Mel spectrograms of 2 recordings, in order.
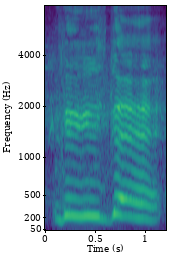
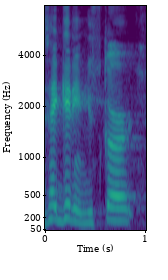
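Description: First: Louder, slow, laughing poke at him; laughing tease. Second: God's hushed, gentle teasing voice; soft teasing question. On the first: God ribbing the frightened Gideon, laughing and louder. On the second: God teasing Gideon in his tent, softly. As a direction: lean in and ask it softly, half teasing. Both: Retold or imitated. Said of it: "and he says".

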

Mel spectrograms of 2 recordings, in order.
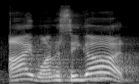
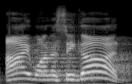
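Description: First: Demanding princess. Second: Bossy little princess. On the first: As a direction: insist like a spoiled child. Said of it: "she stamped her foot and said". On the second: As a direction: whine it like a spoiled royal. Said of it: "retorted the princess". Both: A narrator's reading.

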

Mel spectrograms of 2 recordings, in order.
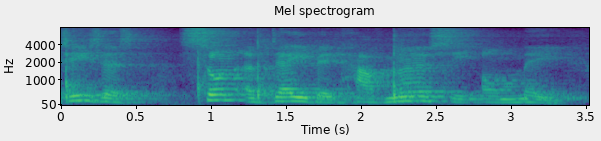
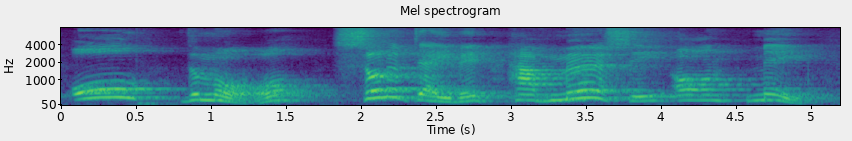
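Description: First: Said in the usual way. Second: Loud, drawn-out desperate cry for mercy. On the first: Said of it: "He says". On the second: Acted. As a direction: call out over the crowd, slowly. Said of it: "he shouted".

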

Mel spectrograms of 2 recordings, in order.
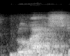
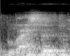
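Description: First: "blessed" said as one syllable, BLEST. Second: "blessed" said as two syllables, BLESS-id. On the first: Preacher translating Benedictus from Latin, "blessed" as one syllable. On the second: Preacher offering the alternative reading, "blessed" as two syllables. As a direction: say "blessed" with the ending sounded, bless-ed. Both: Shown as a demonstration. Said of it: "you might want to say that".

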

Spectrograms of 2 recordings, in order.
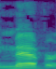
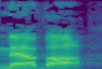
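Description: First: Said in the usual way. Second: Loud Australian crowd reply, no final r; Australian accent. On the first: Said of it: "No, say it like me". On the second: Retold or imitated. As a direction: imitate Australians dropping the final r in "Never". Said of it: "That's Australian".

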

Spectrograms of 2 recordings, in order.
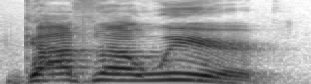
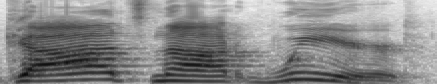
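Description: First: Not punched higher and louder; stress on not. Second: Slow, loud God's not weird; emphatic repeat. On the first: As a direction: hit the word not. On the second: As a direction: lean hard on each word. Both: Shown as a demonstration. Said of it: "I'm gonna say that again".

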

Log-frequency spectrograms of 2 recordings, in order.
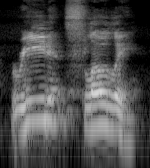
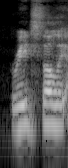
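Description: First: Slow, deliberate. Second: Said in the usual way. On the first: Shown as a demonstration. Pastor showing how to read scripture, drawn out slowly. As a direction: stretch each word out, very slowly.

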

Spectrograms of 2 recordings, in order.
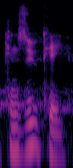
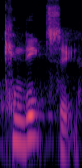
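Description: First: "kinzuki" with a buzzed "z" and final "kee"; alternative pronunciation. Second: "kinitsu" with a "ts" before the final "oo"; alternative pronunciation. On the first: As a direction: say "kinzuki", ending in "zoo-kee". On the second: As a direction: say "kinitsu", ending in "tsu". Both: Shown as a demonstration. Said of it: "whichever way you wanna say it".

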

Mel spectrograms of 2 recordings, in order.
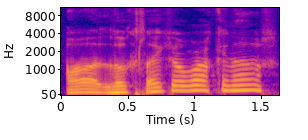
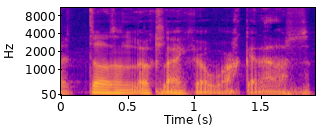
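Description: First: High, impressed and admiring; upbeat approving tone of a friend. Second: A flat, doubting friend's tone; dismissive tone. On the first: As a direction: say it like a real compliment. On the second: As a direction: say it like a put-down. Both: Retold or imitated. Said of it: "couldn't tell in the tone".

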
